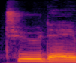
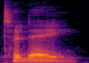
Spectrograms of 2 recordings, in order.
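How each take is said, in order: First: The first syllable has a full, strong vowel. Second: The first syllable has a soft, reduced vowel. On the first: The speaker calls it wrong. "It's not strong, not today" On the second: The speaker calls it right. "Nice and soft"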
